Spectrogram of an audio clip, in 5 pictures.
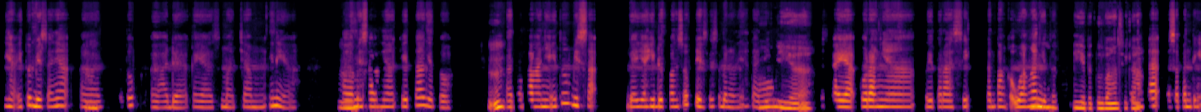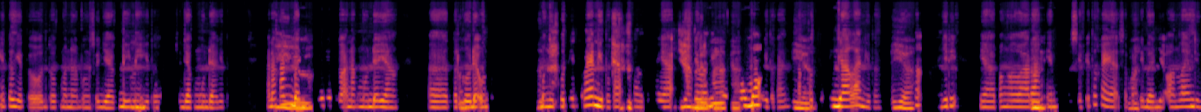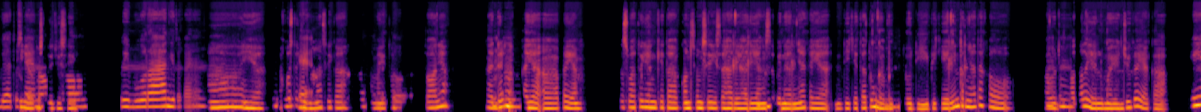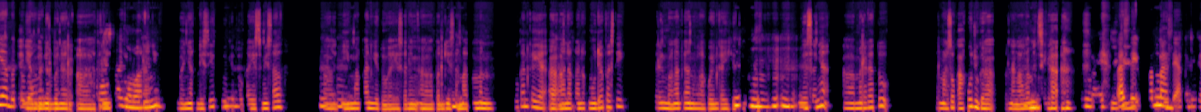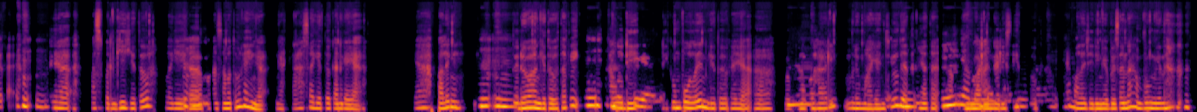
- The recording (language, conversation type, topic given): Indonesian, unstructured, Apa pendapatmu tentang pentingnya menabung sejak usia muda?
- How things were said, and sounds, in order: other background noise; distorted speech; chuckle; in English: "FOMO"; tapping; laughing while speaking: "lumayan"; chuckle; laughing while speaking: "Mhm"; laugh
